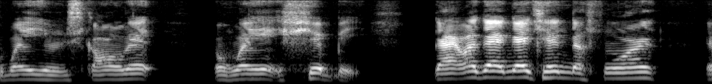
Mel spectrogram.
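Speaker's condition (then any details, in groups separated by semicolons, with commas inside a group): Cerebral palsy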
